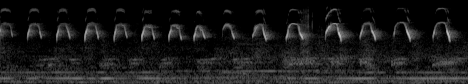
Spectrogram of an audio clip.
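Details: Pet chicken chick running up to its carer's fingers, not wanting to be apart. Clear high peeps, each sliding up then down, about three per second and growing louder, over faint low humming.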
